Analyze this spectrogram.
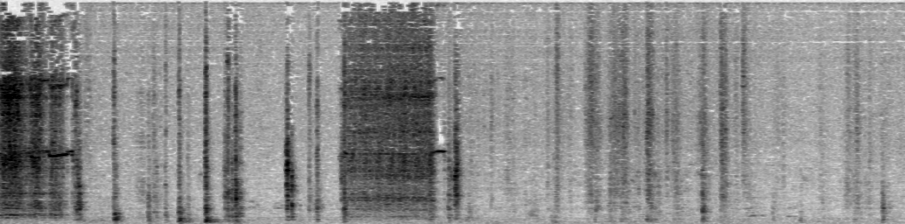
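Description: Cordless impact driver spinning valve cover bolts down in two short runs of about a second each, one at the start and one about three and a half seconds in, stopped before its hammering action kicks in. Light clicks in between.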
